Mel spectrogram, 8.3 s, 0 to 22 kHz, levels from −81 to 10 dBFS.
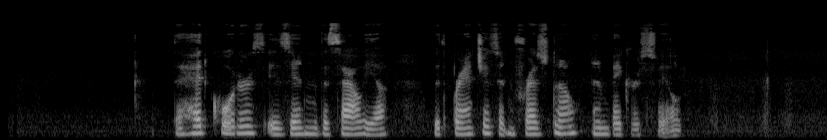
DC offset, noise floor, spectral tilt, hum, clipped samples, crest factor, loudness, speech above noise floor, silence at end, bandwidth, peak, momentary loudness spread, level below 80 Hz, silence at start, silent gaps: under 0.1%; -66 dBFS; -4.5 dB/octave; none; under 0.1%; 22 dB; -30 LUFS; 36 dB; 0.6 s; 11.5 kHz; -10 dBFS; 11 LU; -80 dBFS; 1.75 s; none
